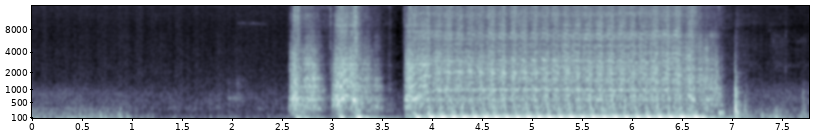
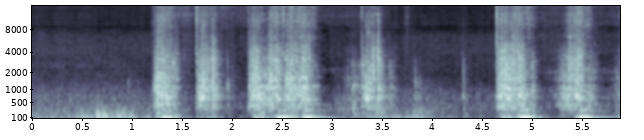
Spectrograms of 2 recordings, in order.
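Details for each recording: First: Old two-stroke jet ski that sat unused for years, cranked on the starter with spark plugs removed. Even, quick whirring pulses for about three seconds with no binding or catching; spins freely, normal cranking. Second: Old two-stroke jet ski that sat for years, cranking with spark plugs reinstalled; compression sounded good. Short laboured bursts under a second, barely turning over; slow cranking, battery suspected.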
